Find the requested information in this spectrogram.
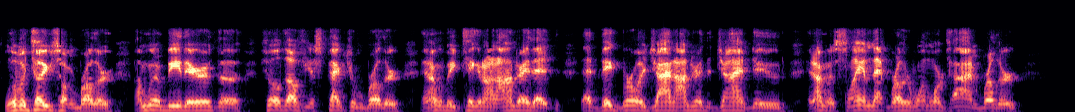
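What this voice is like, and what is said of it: Hulk Hogan impression. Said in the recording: “That was a great Hogan impression”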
